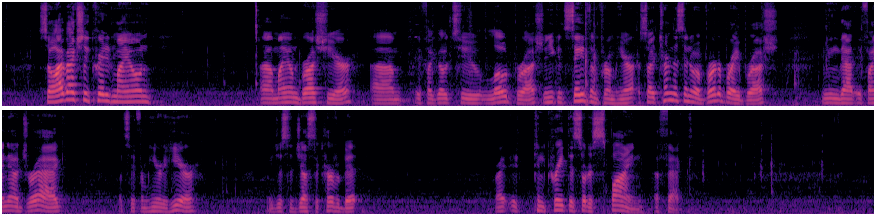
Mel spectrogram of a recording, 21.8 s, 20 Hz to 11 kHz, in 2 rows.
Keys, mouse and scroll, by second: 1.3 ctrl+z, 2.1 click, 2.6 click, 3.2 click, 3.3 click, 3.9 click, 5.1 click, 5.2 click, 6.1 click, 7.8 click, 7.9 click, 9.0 alt+click, 9.5 click, 9.9 alt+click, 10.3 click, 10.9 click, 11.9 click, 13.0 click, 14.5 click, 18.8 click, 19.6 alt+click, 20.0 alt+click, 20.7 alt+click.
